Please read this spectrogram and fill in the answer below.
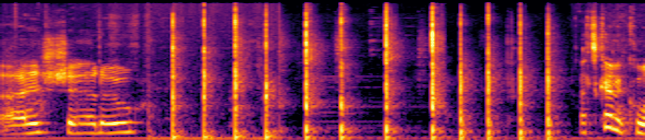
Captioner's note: kneaded eraser thudding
